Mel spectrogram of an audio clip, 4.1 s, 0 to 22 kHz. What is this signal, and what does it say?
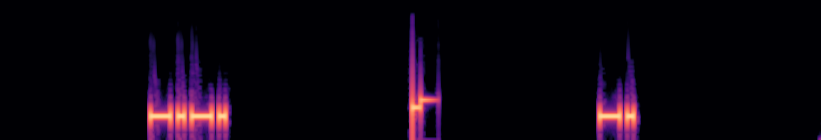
Morse code, heard as a keyed tone, about 36 wpm, 700 Hz. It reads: C N
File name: Single-Letter-Number-35wpm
